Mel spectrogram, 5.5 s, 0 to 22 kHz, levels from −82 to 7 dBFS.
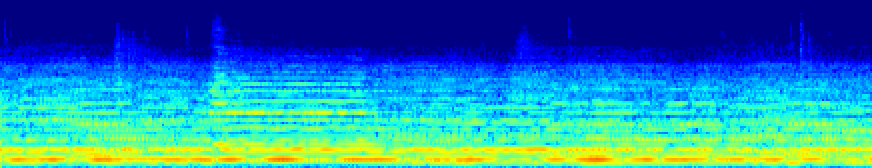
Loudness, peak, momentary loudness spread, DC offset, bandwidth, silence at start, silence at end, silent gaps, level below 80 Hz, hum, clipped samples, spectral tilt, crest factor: -21 LUFS; -6 dBFS; 4 LU; under 0.1%; 5.8 kHz; 0 s; 0 s; none; -58 dBFS; none; under 0.1%; -8.5 dB/octave; 14 dB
